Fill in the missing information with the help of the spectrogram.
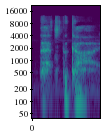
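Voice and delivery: hushed, whispered imitation of a director; awed discovery. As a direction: whisper it as a sudden find. Director suddenly finds the right actor.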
